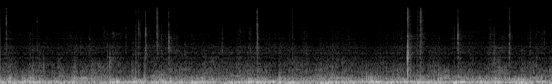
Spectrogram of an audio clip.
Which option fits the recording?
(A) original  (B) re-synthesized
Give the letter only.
B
